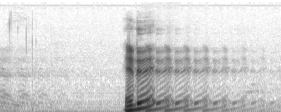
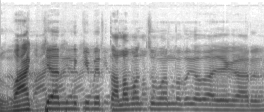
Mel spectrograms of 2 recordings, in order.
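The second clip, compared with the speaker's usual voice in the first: imitated objectors; 2 semitones higher, 11 dB quieter, faster than usual. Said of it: "కొంతమంది చూస్తారు".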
